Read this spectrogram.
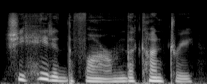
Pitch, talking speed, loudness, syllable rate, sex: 160 Hz, 175 wpm, -18 LUFS, 4.2 syllables/s, female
